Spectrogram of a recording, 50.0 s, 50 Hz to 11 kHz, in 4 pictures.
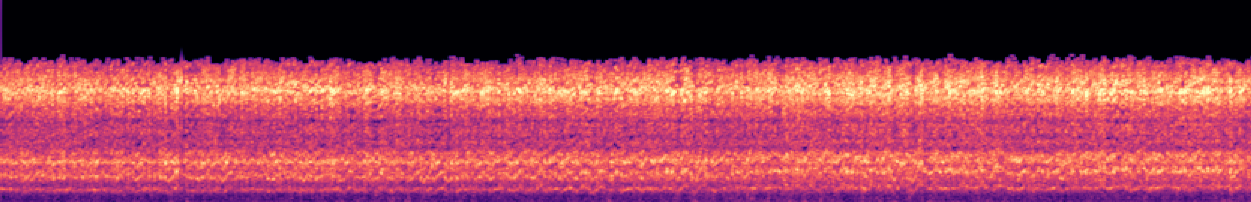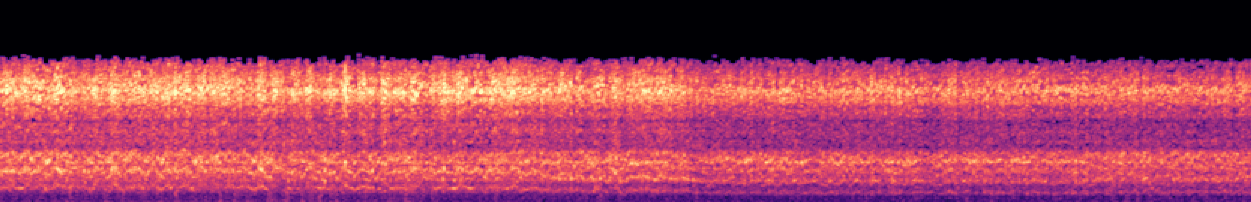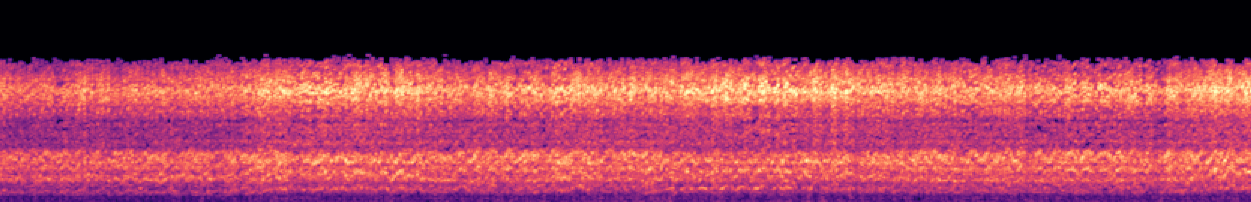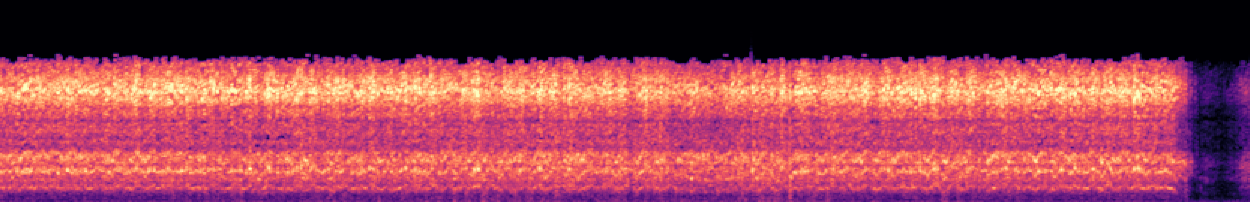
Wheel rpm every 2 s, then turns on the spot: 200, 200, 200, 220, 230, 230, 230, 220, 210, 170, 150, 150, 150, 170, 210, 200, 190, 200, 220, 230, 220, 230, 230, 230, 140.
48-50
